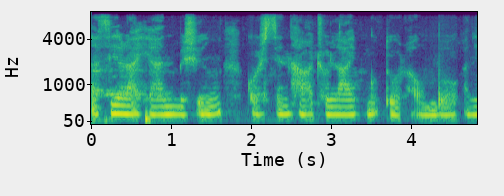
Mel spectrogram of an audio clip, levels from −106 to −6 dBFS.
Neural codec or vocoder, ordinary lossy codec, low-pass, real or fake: none; none; 7.2 kHz; real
